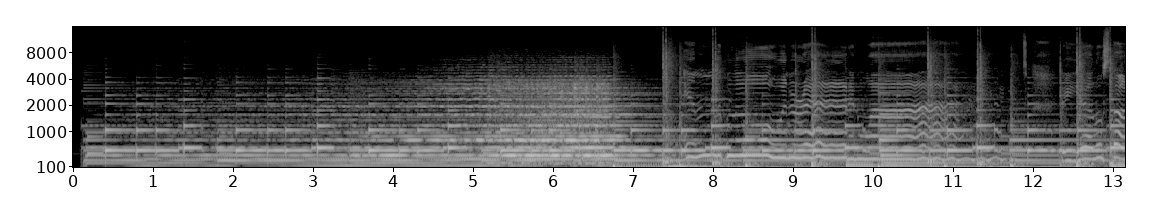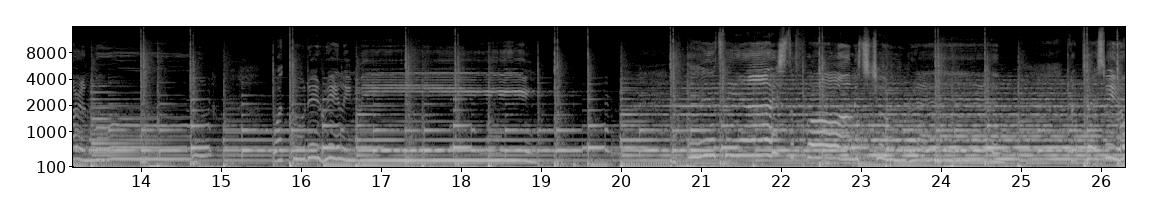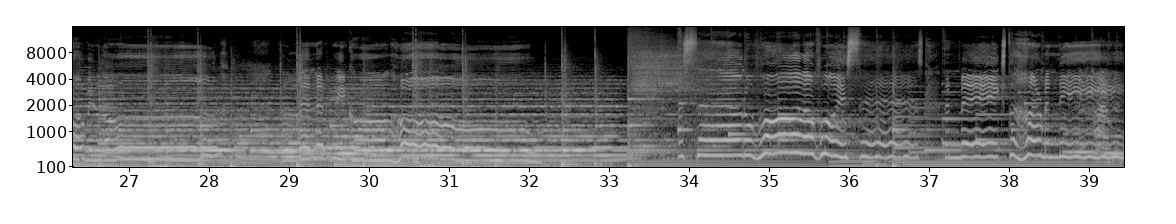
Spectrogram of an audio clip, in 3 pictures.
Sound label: Orchestra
